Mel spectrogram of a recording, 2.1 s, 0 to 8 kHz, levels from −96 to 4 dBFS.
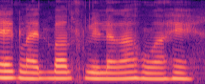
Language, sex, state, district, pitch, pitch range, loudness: Hindi, female, Arunachal Pradesh, Papum Pare, 210 Hz, 205-220 Hz, -17 LUFS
